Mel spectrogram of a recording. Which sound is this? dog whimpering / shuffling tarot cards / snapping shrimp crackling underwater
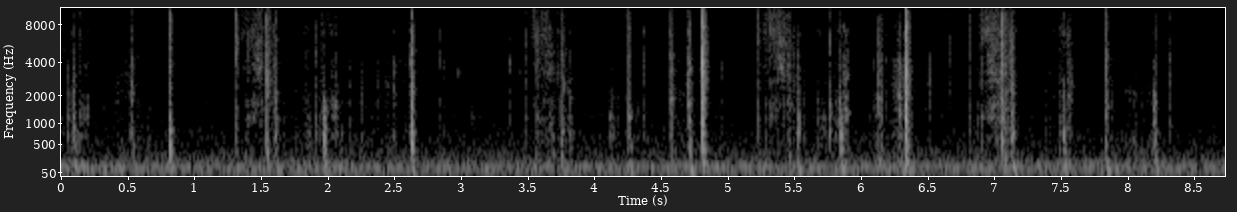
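shuffling tarot cards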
